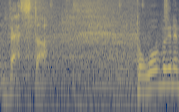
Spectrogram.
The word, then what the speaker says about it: Vestar: taking a look at the Vestar or the Vestar Black Hawk, depending on how you want to pronounce the name. I'm going to call it Vestar.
